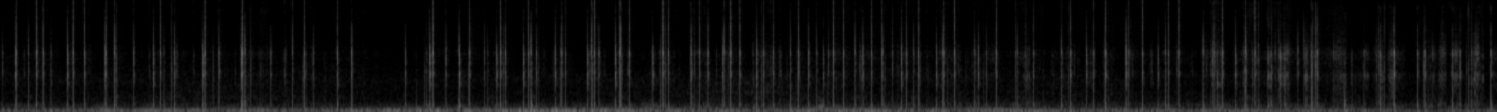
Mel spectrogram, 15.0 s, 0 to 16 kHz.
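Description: Long purple acrylic nails tap and scratch the two metal-grilled microphone capsules of a Tascam DR-05 handheld recorder with a plastic body. A rapid, dense stream of sharp, dry clicks and scratchy crackles continues for the whole clip, bright and brittle over a steady low rumble.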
